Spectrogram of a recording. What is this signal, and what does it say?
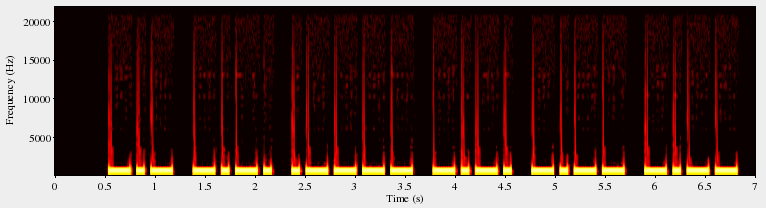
Morse code, heard as a keyed tone, about 17 wpm, 700 Hz. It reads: KC1CYY
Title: USA Call Signs - 6 Characters - Repeated 2x - 17wpm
